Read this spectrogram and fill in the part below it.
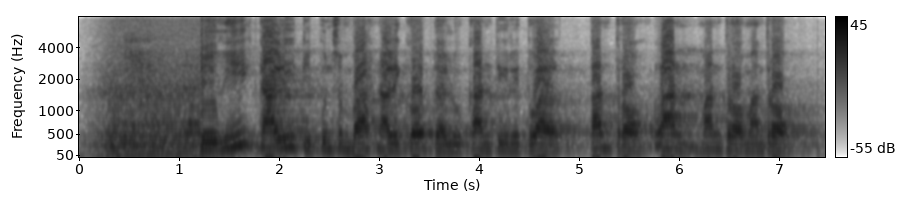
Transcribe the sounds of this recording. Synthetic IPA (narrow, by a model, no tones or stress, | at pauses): ɖ̪̥e̤wikalid̪̥i̤pʊnsəmbahnalikɔɖ̪̥a̤lukant̪iɾit̪ualt̪ant̪ɾɔlanmant̪ɾɔmant̪ɾɔ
